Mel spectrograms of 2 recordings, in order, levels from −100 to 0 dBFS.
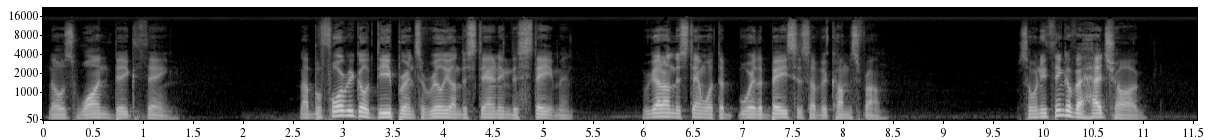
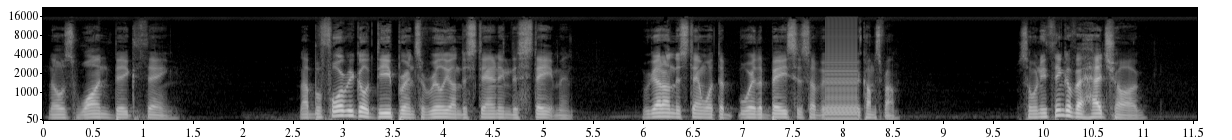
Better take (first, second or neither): first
